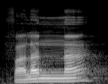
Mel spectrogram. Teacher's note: nun sukun yang bertemu dengan nun maka dibaca idgham bi gunnah atau juga disebut idgham mutamatsilain.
